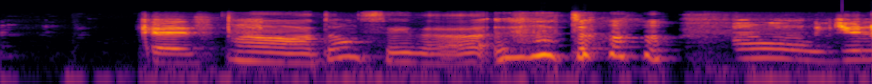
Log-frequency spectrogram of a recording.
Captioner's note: sad laugh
